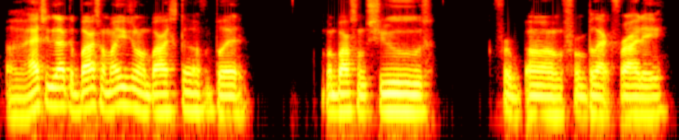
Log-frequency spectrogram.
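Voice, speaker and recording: Congested early-20s male podcast host, low-ish voice, relaxed and rambling. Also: moderate pace. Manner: laid-back, rambling, with frequent fillers and small laughs. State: congested, sucking a cough drop.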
